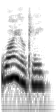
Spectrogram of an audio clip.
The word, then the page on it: wildly: British English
